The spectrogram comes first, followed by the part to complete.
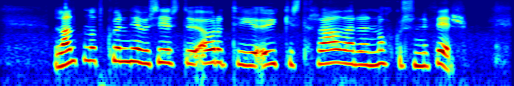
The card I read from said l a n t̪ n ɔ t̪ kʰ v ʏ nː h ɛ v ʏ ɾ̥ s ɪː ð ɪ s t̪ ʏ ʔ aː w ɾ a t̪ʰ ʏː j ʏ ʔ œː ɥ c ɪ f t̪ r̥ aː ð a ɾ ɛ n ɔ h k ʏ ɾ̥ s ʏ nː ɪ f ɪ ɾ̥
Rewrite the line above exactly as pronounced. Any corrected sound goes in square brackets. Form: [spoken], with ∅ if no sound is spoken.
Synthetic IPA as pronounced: l a n t̪ n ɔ t̪ kʰ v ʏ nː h ɛ v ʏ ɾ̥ s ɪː ð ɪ s t̪ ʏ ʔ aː w ɾ a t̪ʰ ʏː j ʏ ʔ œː ɥ c ɪ [s] t̪ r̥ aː ð a ɾ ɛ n ɔ h k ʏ ɾ̥ s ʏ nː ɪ f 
